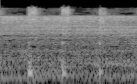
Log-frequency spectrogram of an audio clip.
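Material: Nothing is struck.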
